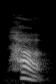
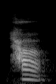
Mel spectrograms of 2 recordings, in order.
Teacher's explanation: This sound is pronounced very deep in the throat. You want to make an H sound, but with the throat constricted a little. Ha. One trick to produce this sound is to push your tongue as far back in your mouth as you can and then say the word hot. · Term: The letter ha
